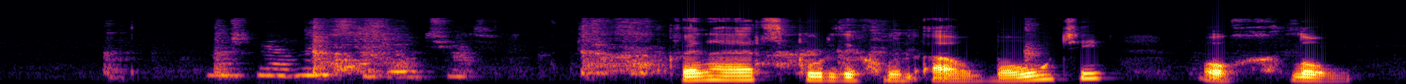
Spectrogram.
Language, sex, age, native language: Icelandic, male, 40-49, Russian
